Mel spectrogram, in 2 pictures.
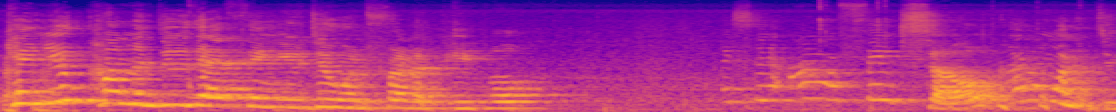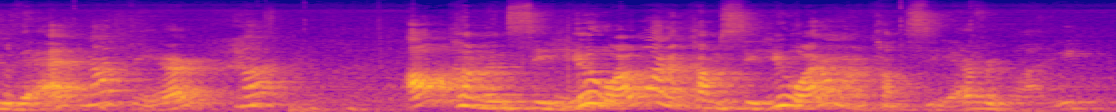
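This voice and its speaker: A woman tells stories to a live audience in a playful, animated way, sometimes singing a line or two. Her voice sits high and swings widely in pitch. The sound is distant and heavily echoey, as in a large hall, with a faint hiss behind it. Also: normal speed. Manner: animated and playful, sings snatches of song. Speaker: motivational speaker. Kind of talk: storytelling talk to a live audience.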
